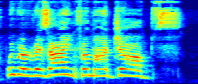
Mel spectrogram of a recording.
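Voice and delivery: high, loud eager pledge; crowd cry. A narrator's reading. Witches promising their leader, high loud cry. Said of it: "they cried".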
